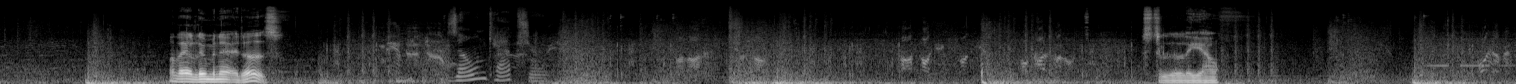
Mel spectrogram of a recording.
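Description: Artillery shells explode with deep booms in the distance.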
